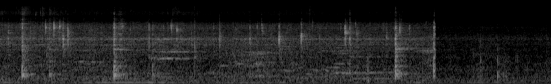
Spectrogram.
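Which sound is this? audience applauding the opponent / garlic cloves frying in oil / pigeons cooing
garlic cloves frying in oil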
